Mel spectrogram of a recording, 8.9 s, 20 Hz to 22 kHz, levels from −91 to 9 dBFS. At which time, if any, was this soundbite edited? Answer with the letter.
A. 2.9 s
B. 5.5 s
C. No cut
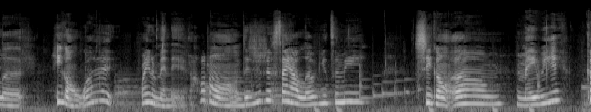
C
